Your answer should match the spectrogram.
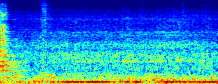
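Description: A steady, low engine hum of a motor vehicle, starting about half a second in, just after a brief sharp sound.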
